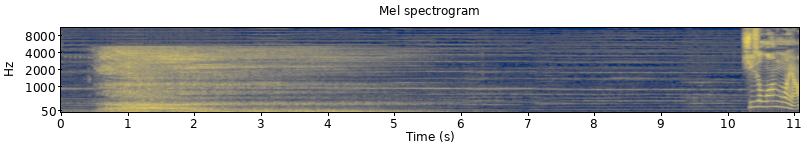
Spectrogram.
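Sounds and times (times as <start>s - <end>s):
giant dragon roaring: 0.4s - 6.5s
speech: 10.3s - 11.0s.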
